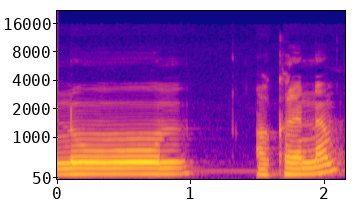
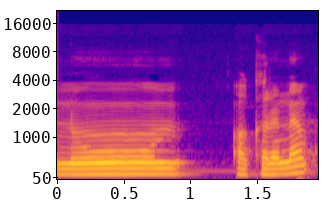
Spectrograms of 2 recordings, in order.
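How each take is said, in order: Both takes have the same delivery.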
